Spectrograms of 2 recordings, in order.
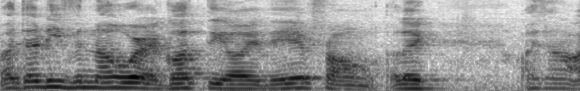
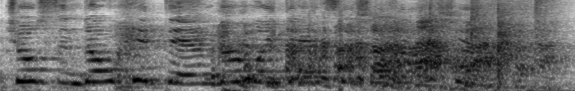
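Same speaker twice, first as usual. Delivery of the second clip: much higher, loud, slow silly posh voice through laughter; O'Shane character voice; 10 dB louder, slower than usual. Acted. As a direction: do your O'Shane, high and loud. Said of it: "snap into Oshima".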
